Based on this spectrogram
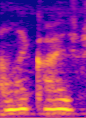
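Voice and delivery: whispered oh my gosh. Retold or imitated. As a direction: whisper it in shock. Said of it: "They were like".

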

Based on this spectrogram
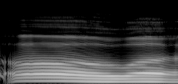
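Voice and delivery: long loud groan; exasperated groan. Real, not acted. Host fed up with their own mistake, exasperated groan. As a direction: let out a drawn-out, loud oh.

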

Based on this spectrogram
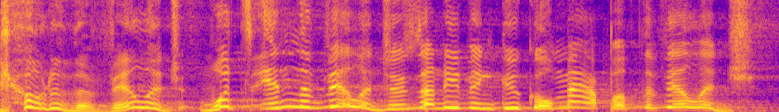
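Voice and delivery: high-pitched comic disbelief; incredulous questioning. Retold or imitated. Man answering the Lord's order, incredulous protest. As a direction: balk at the order, voice leaping up. Acts out man's reaction to command.

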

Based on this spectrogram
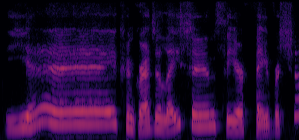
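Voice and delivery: high, drawn-out yay; playful cheer. Real, not acted. Co-host congratulating a friend's favorite show, high playful cheer. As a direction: cheer sing-song for a friend.

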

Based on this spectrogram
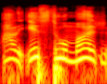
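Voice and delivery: high mock Indian accent, mother scolding. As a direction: play the fed-up Indian mom in a mock accent. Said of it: "using this racist accent".

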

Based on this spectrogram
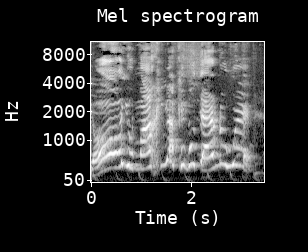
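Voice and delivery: high, excited gasp of wonder; amazed kid. Retold or imitated. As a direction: squeal like a kid seeing magic. Kid amazed by color-changing cups.

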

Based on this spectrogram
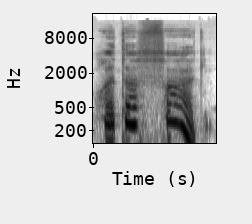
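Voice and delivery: slow, stunned whisper; mind blown. Real, not acted. Reader stunned by the spelling of jail, mind blown. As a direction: whisper it slowly in utter disbelief. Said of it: "audio my mind being blown".

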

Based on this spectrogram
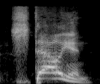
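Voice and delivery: high ringing taunt of Stallion; taunting call. Retold or imitated. Apollo Creed taunts Rocky across the room, high challenging call.

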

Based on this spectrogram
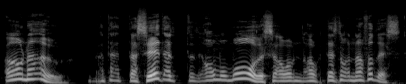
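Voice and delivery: high, loud, spluttering protest; mock dismay. Viewer reacting to the episode's cliffhanger ending, high-pitched mock dismay. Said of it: "Um, and I felt".

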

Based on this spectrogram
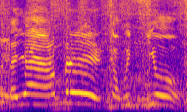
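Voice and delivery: high, loud exclamation; a sudden high, loud swearing shout. Real, not acted. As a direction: burst out in excitement. Excited outburst during the song.

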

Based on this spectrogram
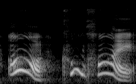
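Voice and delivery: high, loud, startled oh cool hi; startled hello. Retold or imitated. Retelling meeting a fan in Coles, a startled high squeak. Startled when a stranger recognizes her.

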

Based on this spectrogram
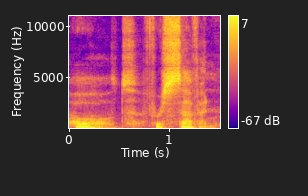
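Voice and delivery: slow whispered count; hushed coaching whisper. Acted. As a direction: breathe the words out softly. Guided breath hold, whispered.

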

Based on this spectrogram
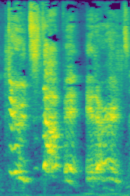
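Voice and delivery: very high, loud squealed protest; drawn-out, shrieked plea; mock pained yell. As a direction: imitate a victim yelling for mercy, laughing. Acting out victim being shot at.

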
